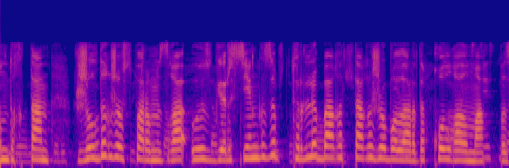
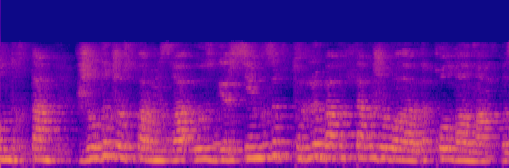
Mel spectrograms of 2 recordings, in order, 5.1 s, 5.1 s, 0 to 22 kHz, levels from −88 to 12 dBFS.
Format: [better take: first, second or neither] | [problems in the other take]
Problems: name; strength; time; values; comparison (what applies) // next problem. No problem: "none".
first | room echo; dies away in 0.7 s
